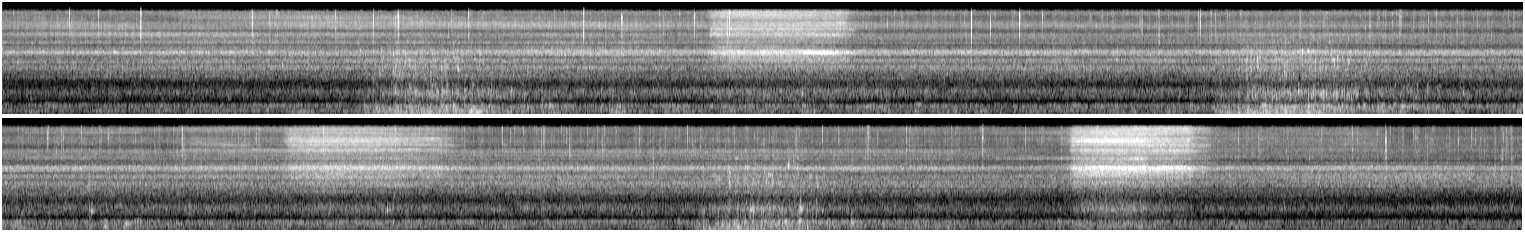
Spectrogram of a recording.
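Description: Scuba diver breathing through a regulator underwater: three slow breaths, each a burst of exhaled bubbles followed a few seconds later by a short hiss of inhaled air, about nine seconds apart, over a steady background hiss.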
